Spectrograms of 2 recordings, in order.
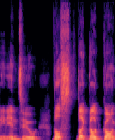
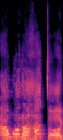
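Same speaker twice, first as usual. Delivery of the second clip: put-on very high, slow, drawn-out ten-year-old voice. Recalling being ten or eleven, in a ten-year-old kid voice. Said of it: "in that voice too".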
